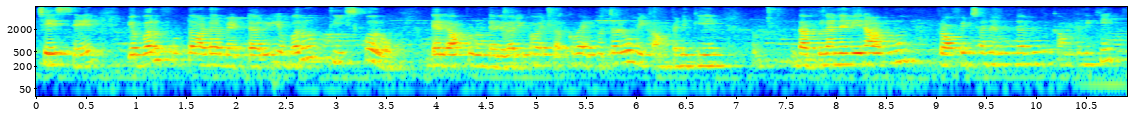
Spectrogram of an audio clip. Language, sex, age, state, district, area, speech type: Telugu, female, 18-30, Telangana, Hyderabad, urban, spontaneous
